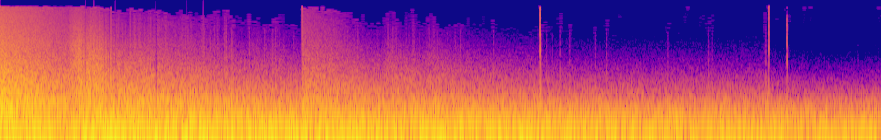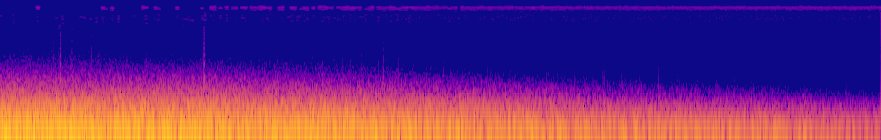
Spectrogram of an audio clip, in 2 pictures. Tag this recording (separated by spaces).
synthesized synthetic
